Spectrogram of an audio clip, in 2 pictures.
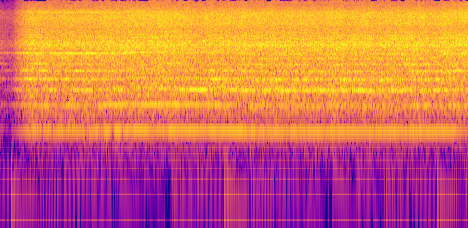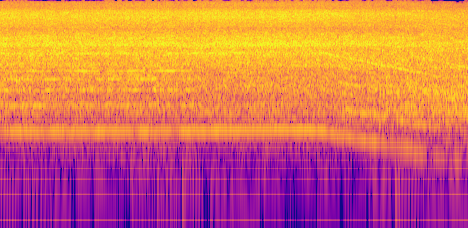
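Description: Electric router running steadily at full speed in a threading jig, cutting a screw thread on the end of a wooden dowel post. About ten seconds in it is switched off and winds down in a falling whine.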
